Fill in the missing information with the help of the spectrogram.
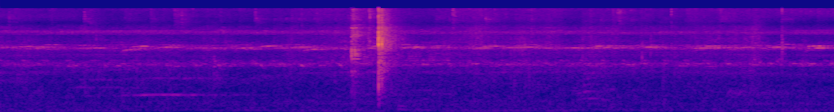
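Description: A steady chorus of insects in high, level trills, with one sharp metallic clack about three seconds in from a spoon striking the aluminium cooking pot as dumplings are dished out.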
